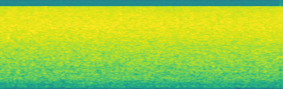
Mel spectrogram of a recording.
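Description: Creek waterfall sliding down rocks on a mountain trail in the Appalachians, a steady, even hiss of rushing water that holds constant throughout, faint and unbroken.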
